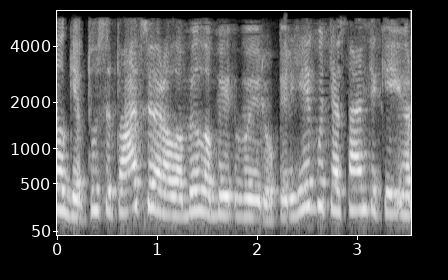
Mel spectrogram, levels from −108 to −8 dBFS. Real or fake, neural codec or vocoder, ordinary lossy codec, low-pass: real; none; AAC, 24 kbps; 5.4 kHz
